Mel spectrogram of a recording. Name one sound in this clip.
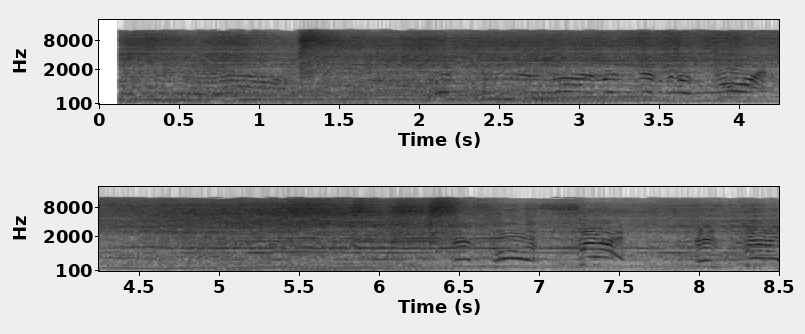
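A live band plays loud, distorted music in a room.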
